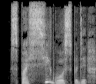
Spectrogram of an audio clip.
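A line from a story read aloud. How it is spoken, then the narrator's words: Thoughtful priest's voice. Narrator (Russian): задумчиво проговорил батюшка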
